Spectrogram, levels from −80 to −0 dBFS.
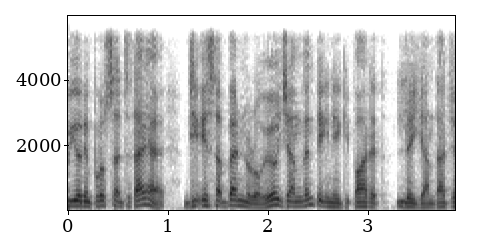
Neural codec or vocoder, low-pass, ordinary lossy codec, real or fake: codec, 16 kHz, 0.8 kbps, ZipCodec; 5.4 kHz; none; fake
